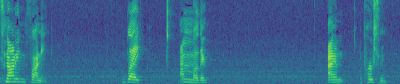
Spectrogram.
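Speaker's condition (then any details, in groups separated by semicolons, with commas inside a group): Cerebral palsy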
